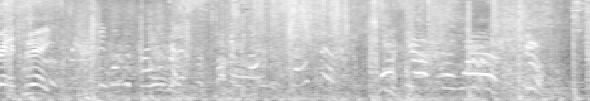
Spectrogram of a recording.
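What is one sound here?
Punches and kicks thud in a game fight.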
